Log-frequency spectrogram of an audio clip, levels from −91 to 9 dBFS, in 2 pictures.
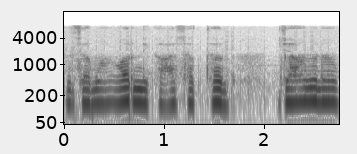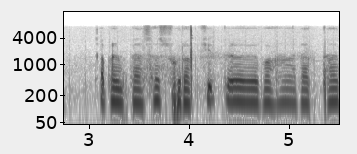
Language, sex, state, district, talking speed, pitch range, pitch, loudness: Chhattisgarhi, male, Chhattisgarh, Rajnandgaon, 110 wpm, 140-150 Hz, 140 Hz, -21 LUFS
